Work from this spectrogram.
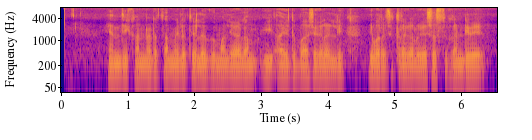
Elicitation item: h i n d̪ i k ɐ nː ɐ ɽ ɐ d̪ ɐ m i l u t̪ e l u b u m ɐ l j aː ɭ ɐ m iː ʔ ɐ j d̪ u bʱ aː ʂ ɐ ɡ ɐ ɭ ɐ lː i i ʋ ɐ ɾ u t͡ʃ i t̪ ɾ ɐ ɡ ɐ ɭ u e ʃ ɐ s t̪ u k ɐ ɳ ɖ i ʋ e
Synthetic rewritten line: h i n d̪ i k ɐ nː ɐ ɽ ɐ t̪ ɐ m i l u t̪ e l u ɡ u m ɐ l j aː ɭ ɐ m iː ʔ ɐ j d̪ u bʱ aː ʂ ɐ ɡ ɐ ɭ ɐ lː i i ʋ ɐ ɾ u t͡ʃ i t̪ ɾ ɐ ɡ ɐ ɭ u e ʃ ɐ s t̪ u k ɐ ɳ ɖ i ʋ e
